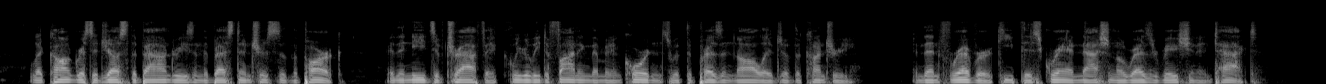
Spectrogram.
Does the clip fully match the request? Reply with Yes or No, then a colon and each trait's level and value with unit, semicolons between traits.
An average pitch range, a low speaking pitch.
No: narrow, 1.9 semitones; very low, 95 Hz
